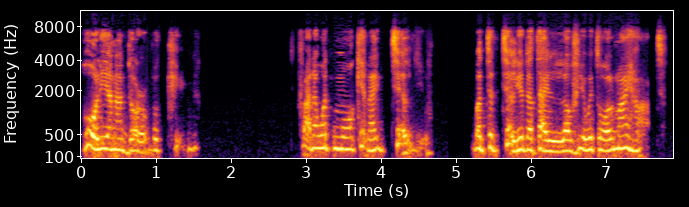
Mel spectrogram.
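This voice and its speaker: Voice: medium pitch, steady tone, normal speed, pauses often, dark tone, breathy edge, muffled recording. A worship leader praying aloud in a fervent, impassioned, pleading way, calling on God again and again.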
